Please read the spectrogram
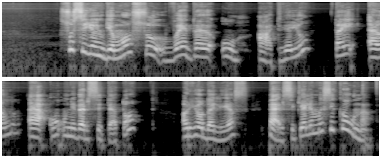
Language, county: Lithuanian, Vilnius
